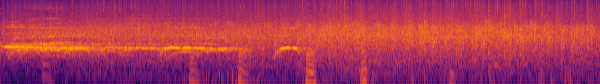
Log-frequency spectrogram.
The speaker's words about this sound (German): Jetzt euer Applaus. Ja, ich habe jetzt einfach jetzt hier. Ich weiß nicht, wie hoch es noch geht.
